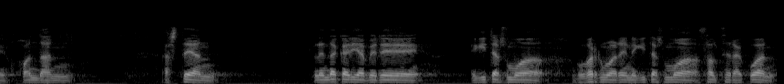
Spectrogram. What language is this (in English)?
Basque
